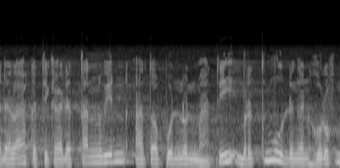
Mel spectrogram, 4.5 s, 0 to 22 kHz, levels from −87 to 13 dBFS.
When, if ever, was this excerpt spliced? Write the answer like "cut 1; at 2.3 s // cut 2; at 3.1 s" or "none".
none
